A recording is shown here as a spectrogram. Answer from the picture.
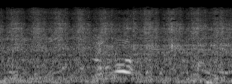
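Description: Hand-cranked ice-shaving machine grinding a block of ice, a steady scraping hiss as the blade shaves ice for a gola.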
